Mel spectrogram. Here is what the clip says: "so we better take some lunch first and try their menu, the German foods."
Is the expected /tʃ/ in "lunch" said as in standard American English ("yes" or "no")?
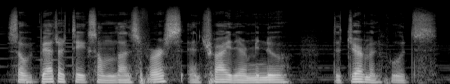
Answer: no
